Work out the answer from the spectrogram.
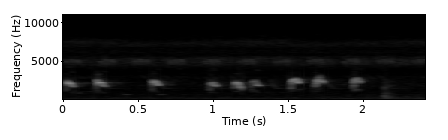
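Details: Sooty-headed bulbul, a lively calling bird used as a lure to stir other bulbuls into calling: short bright chirped notes repeated roughly every quarter to half second, some paired, over a faint steady high hiss.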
